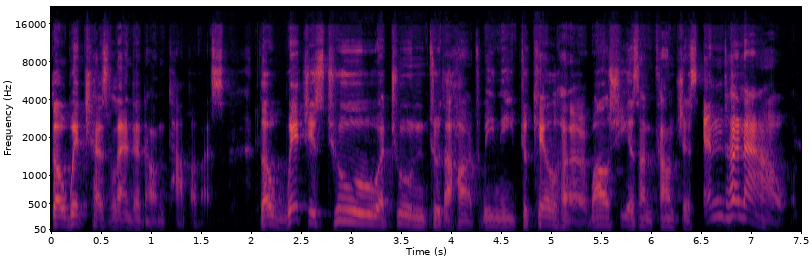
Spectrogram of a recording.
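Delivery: voice of a bee swarm, speaking together. Narrating a scene for Anais and Jezzy, speaking as the bees. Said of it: "the bees say".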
